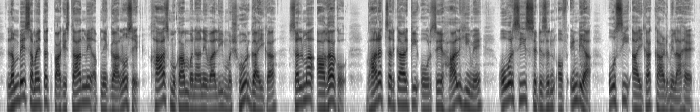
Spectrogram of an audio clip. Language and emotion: Hindi, neutral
